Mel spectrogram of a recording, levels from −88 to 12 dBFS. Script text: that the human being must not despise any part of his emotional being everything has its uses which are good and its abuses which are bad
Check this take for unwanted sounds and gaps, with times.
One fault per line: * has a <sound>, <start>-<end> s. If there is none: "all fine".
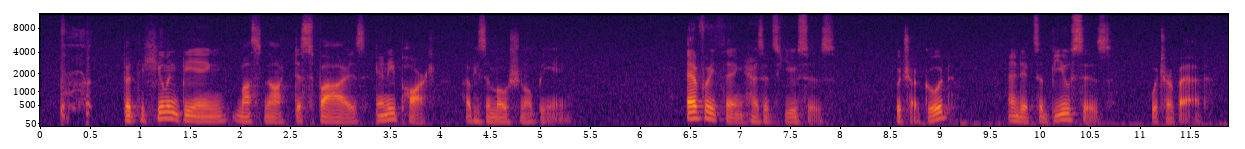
* has a cough, 0.2-0.5 s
